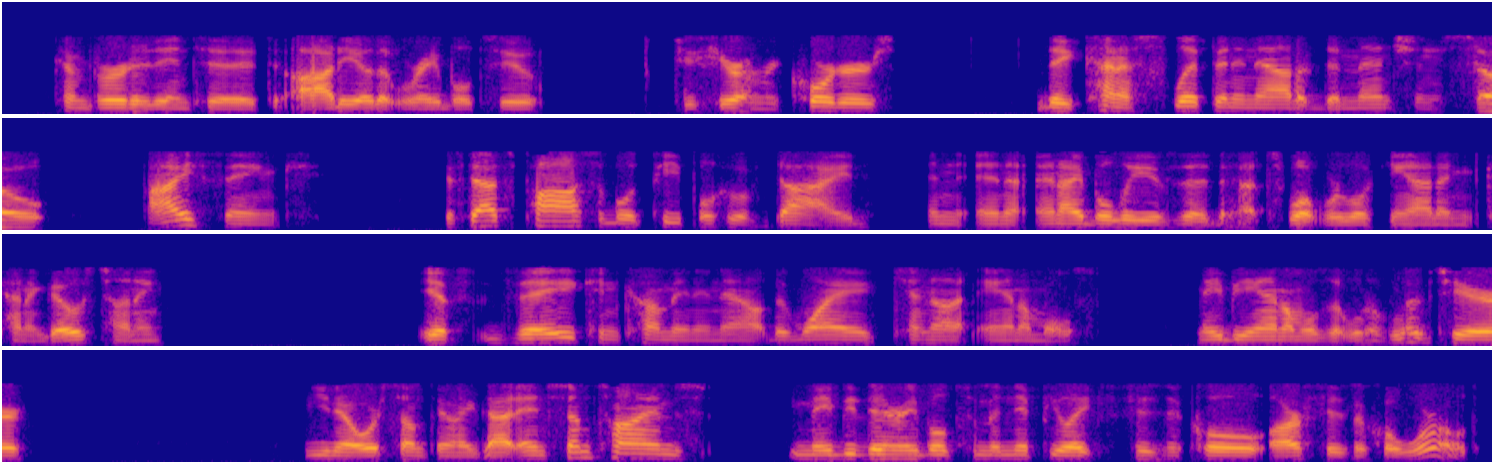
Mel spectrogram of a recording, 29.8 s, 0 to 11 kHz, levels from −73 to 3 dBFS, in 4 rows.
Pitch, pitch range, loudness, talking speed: 110 Hz, 105-125 Hz, -22 LUFS, 165 wpm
